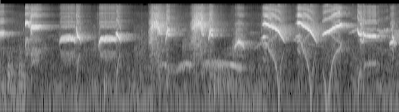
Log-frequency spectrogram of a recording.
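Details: Oriental magpie-robin in fiery competitive song: short whistled phrases alternating with harsher notes, ending in loud, steeply falling whistles repeated about every half second.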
